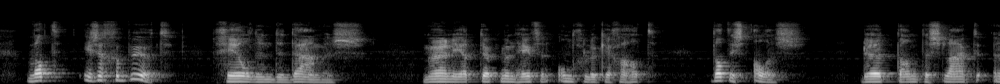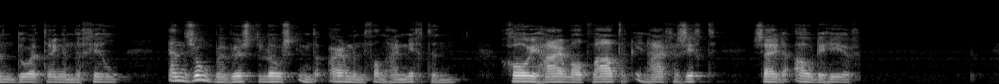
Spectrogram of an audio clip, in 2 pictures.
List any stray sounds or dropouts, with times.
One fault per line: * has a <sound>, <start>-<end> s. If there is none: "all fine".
all fine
